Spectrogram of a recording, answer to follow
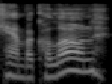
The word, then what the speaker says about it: Camba Colón: name is Dr CA colog and uh it's pronounced CA colog and you can call me Dr CA colog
